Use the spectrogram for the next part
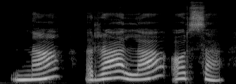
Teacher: अपभ्रंश तक दंत ध्वनि थे, आदिकाल में वत्सर्य हो गए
